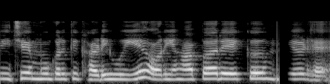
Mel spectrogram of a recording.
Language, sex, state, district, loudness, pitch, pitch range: Hindi, female, Uttar Pradesh, Muzaffarnagar, -13 LUFS, 250 Hz, 235-255 Hz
